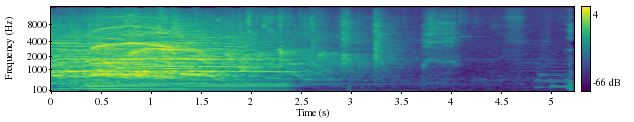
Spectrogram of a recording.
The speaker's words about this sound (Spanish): ¿Podían aplaudir antes que yo me vaya al cielo? Un grito de victoria, aleluya.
